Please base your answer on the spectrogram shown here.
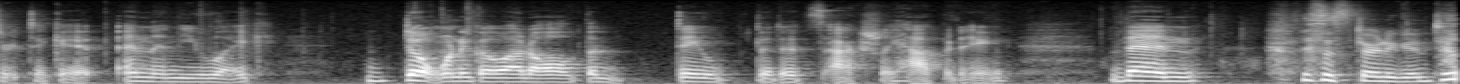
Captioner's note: giggles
